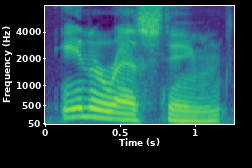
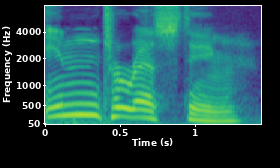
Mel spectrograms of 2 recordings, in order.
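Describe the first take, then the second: First: The T sound after the n is dropped. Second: The T sound after the n is pronounced.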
